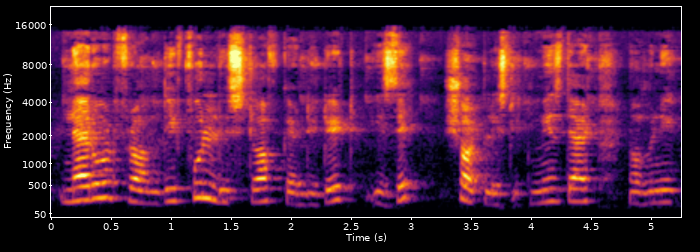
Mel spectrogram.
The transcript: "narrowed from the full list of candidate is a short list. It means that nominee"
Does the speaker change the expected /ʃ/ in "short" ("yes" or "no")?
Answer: no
